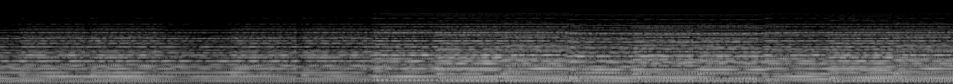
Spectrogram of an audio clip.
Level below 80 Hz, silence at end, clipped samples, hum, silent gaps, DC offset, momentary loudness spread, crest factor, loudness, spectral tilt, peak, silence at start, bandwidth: -54 dBFS; 0 s; under 0.1%; none; none; under 0.1%; 6 LU; 14 dB; -26 LUFS; -4.5 dB/octave; -12 dBFS; 0 s; 14 kHz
